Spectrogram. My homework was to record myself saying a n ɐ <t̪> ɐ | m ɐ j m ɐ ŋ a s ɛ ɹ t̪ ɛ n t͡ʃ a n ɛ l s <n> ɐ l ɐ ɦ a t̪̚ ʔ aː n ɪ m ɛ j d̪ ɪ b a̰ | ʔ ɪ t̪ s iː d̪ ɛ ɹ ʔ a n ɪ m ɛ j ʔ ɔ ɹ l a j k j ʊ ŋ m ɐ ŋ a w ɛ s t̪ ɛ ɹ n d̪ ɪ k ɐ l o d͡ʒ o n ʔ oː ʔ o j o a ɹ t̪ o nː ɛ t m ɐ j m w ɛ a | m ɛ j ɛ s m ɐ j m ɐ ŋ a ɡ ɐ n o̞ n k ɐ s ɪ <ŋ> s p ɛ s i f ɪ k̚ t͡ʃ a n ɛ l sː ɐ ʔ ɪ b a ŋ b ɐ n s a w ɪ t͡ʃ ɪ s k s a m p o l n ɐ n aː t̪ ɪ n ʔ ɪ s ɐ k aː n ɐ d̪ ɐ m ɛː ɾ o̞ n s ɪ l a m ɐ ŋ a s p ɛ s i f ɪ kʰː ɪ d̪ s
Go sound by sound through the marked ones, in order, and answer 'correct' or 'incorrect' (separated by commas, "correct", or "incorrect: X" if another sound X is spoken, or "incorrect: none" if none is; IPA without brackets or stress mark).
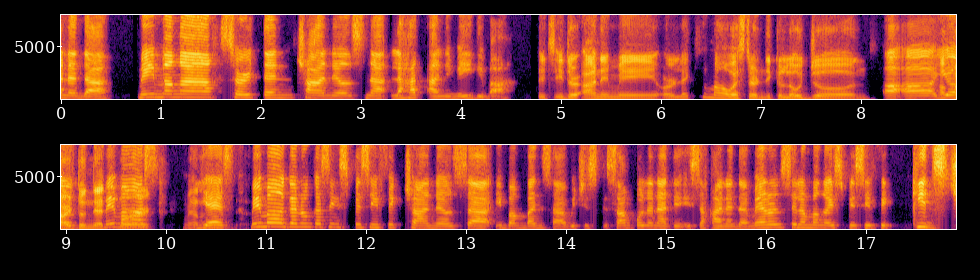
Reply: incorrect: d̪, correct, correct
